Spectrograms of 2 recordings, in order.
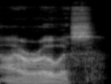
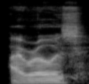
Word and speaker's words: Iroas: your ass me and iro us I believe is how you say his name I rose he is God of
